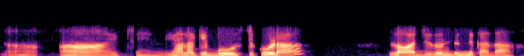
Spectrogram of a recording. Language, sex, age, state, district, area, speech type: Telugu, female, 30-45, Andhra Pradesh, Kakinada, rural, conversation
